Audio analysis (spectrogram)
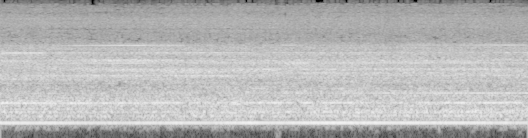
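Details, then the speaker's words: Electric air bed pump repositioned with a gap at the valve after it had been pressed against it and running slow: a loud, steady, high whir with rushing air, no labouring; it now inflates normally. "And as you can see, oh yes, that's working fine. So where I said this before, it was working a bit slow, that was the reason, because I had it pressed up against the thing."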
